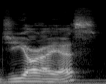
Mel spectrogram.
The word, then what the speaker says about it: GRIS: Are you talking about GRIS? Yeah, that's how it's pronounced. It's pronounced Gris. It's Gris.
